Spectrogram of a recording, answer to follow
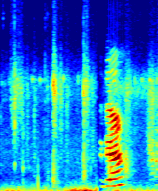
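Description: A few faint clicks and knocks, then one short, high-pitched animal call about one and a half seconds in, the loudest sound here.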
